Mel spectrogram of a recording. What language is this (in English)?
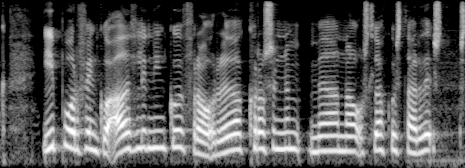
Icelandic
